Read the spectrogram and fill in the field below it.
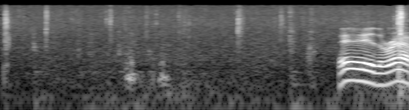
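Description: A wooden log thumps as it is picked up.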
